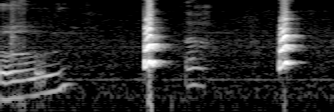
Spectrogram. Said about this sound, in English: You want to hear the dog? Like, the dog? The dog? It the dog? You like the dog. You like a dog? You like a dog? It's like, what? Hey, dog.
